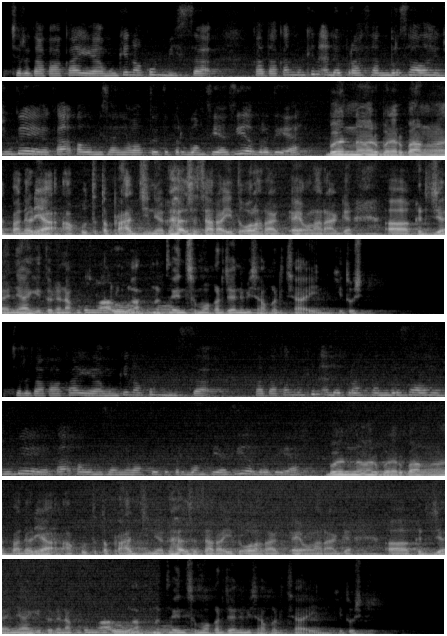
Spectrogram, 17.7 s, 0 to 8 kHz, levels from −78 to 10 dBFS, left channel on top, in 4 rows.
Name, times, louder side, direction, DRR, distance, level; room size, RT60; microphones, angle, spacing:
voice 1, 0.1-7.4 14.0-15.1, left 3 dB, 80° left, 7 dB, 1.3 m, -34 dB
sound 1, 1.2-14.9, right 1 dB, 65° right, 4.0 m, -44 dB
voice 2, 7.7-14.0 14.2-16.9, left 2 dB, 60° left, 8 dB, 1.6 m, -27 dB
23.5 x 17.5 x 9.5 m, 0.92 s
head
